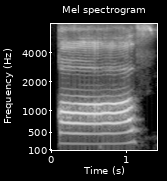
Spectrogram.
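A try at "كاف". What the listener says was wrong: نہیں، اس کو موٹا نہیں کرنا، یہ باریک کاف ہے. کاف.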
